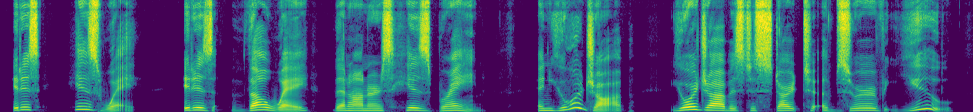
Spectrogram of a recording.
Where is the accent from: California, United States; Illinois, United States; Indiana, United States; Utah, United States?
California, United States; San Diego; I grew up in San Diego as a child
